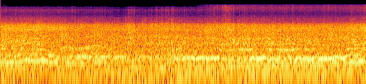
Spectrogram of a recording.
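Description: A racing car engine roars loudly up close, its pitch rising and falling.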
